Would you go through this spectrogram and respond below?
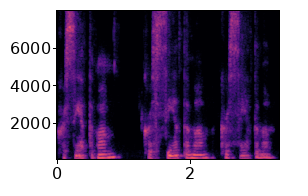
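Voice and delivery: softly whispering her own name; hushed, dreamy whisper. Acted. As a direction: breathe the name to yourself in the mirror. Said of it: "whispered it to herself".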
